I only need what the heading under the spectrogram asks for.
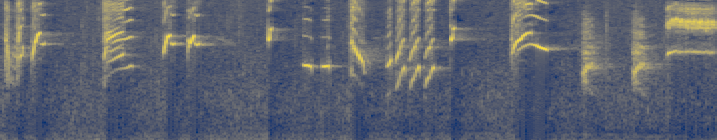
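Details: Oriental magpie-robin singing loudly and persistently, used as a lure to prompt other birds: varied short whistled phrases, sharp upward and downward slurs, a few steady whistles and chattery bursts, separated by brief pauses.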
